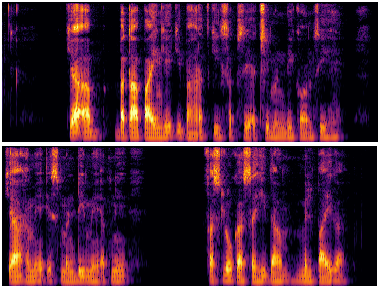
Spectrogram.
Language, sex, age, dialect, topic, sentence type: Hindi, male, 18-24, Garhwali, agriculture, question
